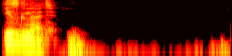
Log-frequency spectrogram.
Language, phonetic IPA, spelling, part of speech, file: Russian, [ɪzɡˈnatʲ], изгнать, verb, Ru-изгнать.ogg
- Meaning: to banish, to exile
